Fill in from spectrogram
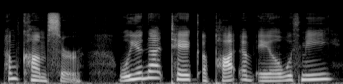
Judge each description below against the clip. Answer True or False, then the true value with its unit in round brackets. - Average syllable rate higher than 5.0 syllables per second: False (4.7 syllables/s)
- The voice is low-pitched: False (210 Hz)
